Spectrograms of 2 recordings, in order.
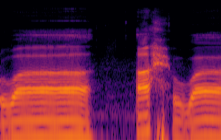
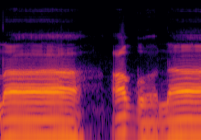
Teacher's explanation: খারা জবর মদের হরকত এক আলিফ টান হবে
